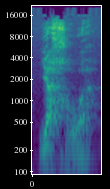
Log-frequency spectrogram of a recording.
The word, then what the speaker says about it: Yahuwah: a little more emphasis yahuwah it's two syllables really yah and and you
